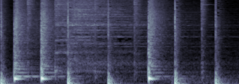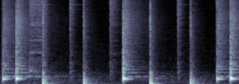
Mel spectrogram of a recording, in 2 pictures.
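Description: Sampled acoustic drum kit from the Toontrack Americana EZX library playing back a laid-back MIDI groove of kick, snare and hi-hat. A cymbal washes over the beat about a second in.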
